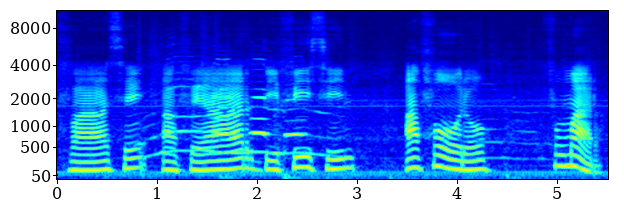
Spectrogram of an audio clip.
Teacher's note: Con la F, acá se va a dar un sonido labiodental.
